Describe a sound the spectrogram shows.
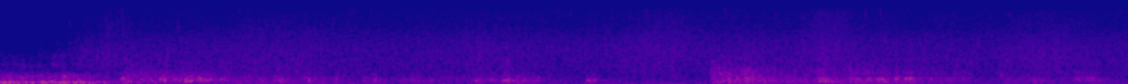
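A swimmer paddles through water at the surface.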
